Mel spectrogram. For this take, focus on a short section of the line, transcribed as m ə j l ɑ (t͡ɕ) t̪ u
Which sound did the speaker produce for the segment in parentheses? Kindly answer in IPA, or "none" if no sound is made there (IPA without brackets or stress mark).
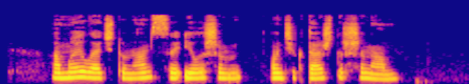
t͡ɕ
